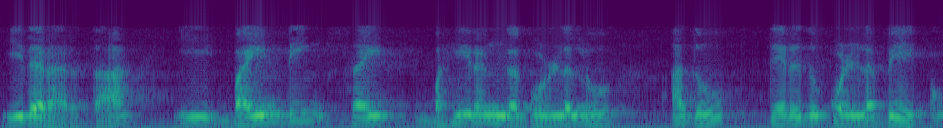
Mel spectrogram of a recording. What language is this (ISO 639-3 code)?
kan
